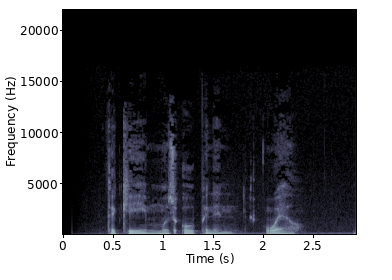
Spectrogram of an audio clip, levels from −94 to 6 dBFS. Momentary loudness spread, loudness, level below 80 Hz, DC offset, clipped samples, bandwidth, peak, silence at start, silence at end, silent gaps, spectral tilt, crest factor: 11 LU; -32 LUFS; -48 dBFS; under 0.1%; under 0.1%; 14 kHz; -12 dBFS; 0.45 s; 0.55 s; none; -5.5 dB/octave; 20 dB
